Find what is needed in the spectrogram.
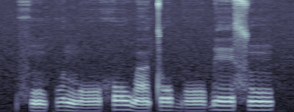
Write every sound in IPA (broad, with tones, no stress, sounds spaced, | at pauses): f ũ˨ kʷ ə˧ ŋ oː˨ h o˦ w ã˨ t o˧ b oː˨ ɓ eː˦ s ũ˦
